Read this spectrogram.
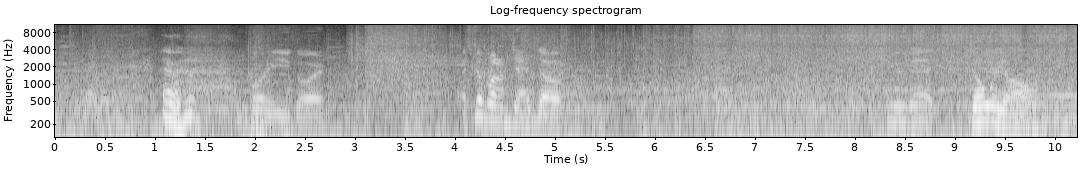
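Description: A huge creature roars and growls loudly.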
